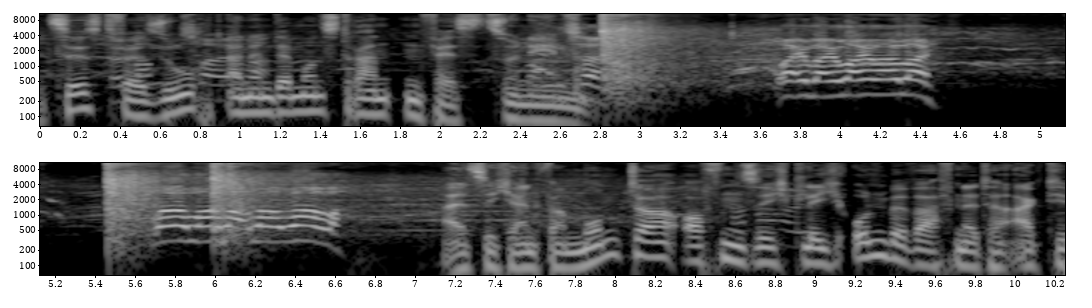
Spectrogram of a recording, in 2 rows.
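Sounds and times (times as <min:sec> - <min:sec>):
laughter: 0:00.0 - 0:02.9, 0:07.2 - 0:09.0
speech: 0:00.0 - 0:03.1, 0:03.7 - 0:04.6, 0:05.7 - 0:10.2
people shouting at a protest: 0:00.0 - 0:08.9
people yelling: 0:00.0 - 0:09.0
police officer firing gunshots at close range: 0:02.7 - 0:03.4, 0:05.4 - 0:06.4.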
